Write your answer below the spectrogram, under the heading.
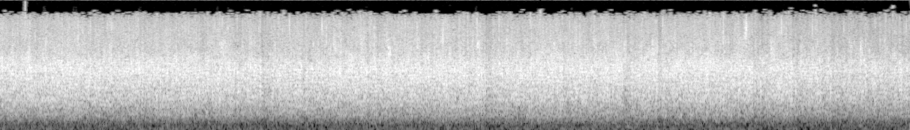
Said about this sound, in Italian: Qui ci sono gli applausi naturalmente.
